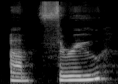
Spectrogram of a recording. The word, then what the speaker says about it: through: Okay, through, the O-U-G-H is pronounced oo.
